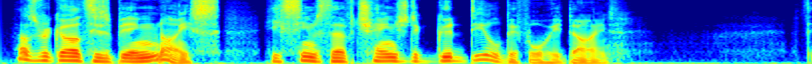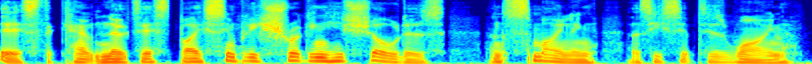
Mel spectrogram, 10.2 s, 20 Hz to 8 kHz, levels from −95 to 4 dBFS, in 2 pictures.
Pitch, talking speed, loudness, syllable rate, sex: 105 Hz, 190 wpm, -20 LUFS, 5.3 syllables/s, male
